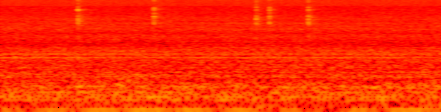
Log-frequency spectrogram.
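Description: A few faint, irregularly spaced computer mouse clicks over a low steady hum.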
